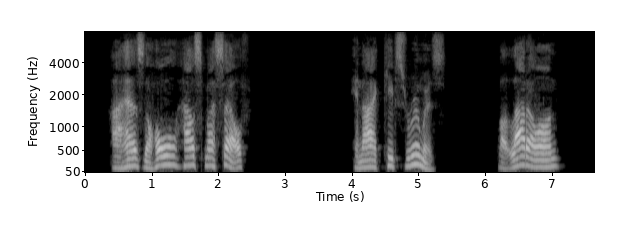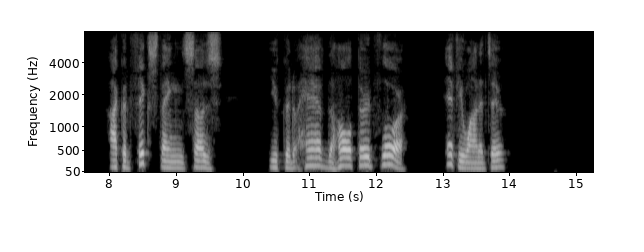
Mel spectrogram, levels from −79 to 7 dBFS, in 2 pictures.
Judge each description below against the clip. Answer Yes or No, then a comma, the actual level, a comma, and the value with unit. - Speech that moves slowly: Yes, slow, 120 wpm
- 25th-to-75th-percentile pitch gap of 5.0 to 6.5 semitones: No, average, 4.4 semitones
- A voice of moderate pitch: Yes, medium, 145 Hz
